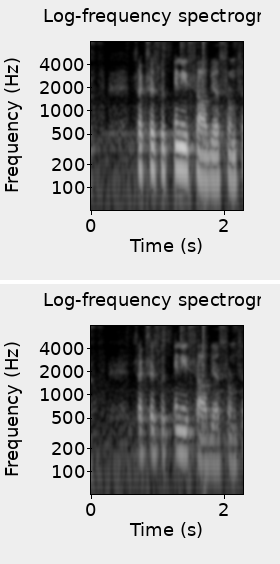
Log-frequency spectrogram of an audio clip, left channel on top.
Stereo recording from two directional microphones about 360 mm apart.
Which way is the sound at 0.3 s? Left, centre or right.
Left.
